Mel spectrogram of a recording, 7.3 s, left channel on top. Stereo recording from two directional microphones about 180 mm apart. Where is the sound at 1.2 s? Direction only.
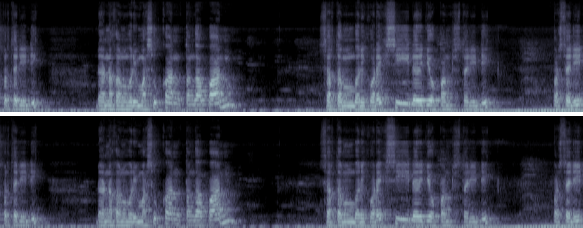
25° left (ahead or behind).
